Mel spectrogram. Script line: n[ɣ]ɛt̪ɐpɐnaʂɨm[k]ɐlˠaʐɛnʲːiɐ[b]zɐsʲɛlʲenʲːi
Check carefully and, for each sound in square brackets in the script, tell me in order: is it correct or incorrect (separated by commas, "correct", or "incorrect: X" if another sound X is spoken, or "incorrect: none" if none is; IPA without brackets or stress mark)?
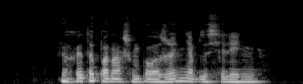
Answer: correct, incorrect: p, correct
